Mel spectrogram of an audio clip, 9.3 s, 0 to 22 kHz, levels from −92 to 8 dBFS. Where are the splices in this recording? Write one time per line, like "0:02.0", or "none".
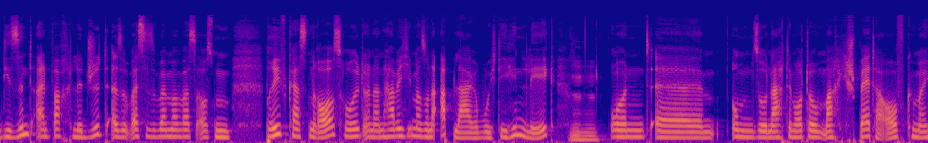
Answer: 0:02.6
0:05.6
